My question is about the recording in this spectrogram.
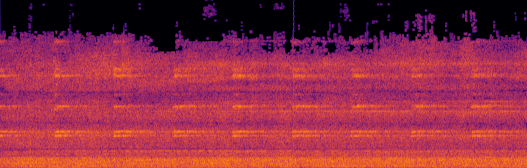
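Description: Train running past: a steady rolling noise with high ringing tones that pulse a little more than once a second, and a low hum that fades out about halfway through.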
